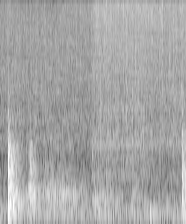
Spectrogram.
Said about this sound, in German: Dann rühren wir die Geschichte mal um, dass sich das mal gut verteilt und anfreunden kann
